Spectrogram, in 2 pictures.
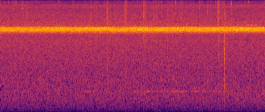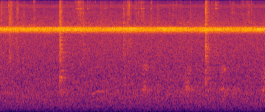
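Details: Bell cricket singing beside a campfire and river in nature: a steady, high ringing tone held without a break over the broad rush of flowing water, with sharp crackles and pops from the fire.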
